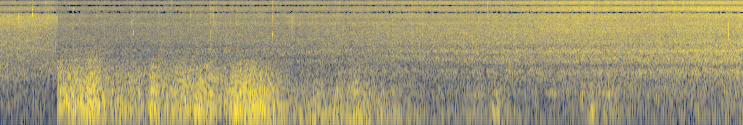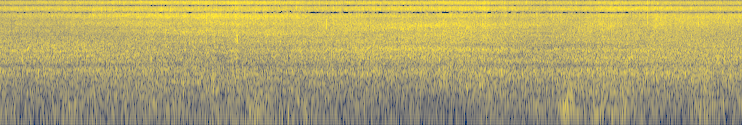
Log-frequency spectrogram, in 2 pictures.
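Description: Heavy rain falling steadily on a flooded street, a continuous hiss of rain and running water. About a second in, a loud low rumble starts abruptly and rolls on, fading over several seconds. Near the end, a car splashes through the standing water close by.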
